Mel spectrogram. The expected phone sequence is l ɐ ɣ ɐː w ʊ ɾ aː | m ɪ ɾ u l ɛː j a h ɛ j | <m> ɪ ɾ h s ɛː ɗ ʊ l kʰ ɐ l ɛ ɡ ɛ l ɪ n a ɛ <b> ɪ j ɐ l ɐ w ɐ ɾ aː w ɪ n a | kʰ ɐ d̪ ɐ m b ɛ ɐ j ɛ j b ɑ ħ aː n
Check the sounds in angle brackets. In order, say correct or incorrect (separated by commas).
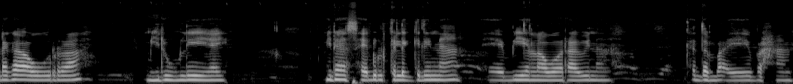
correct, correct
